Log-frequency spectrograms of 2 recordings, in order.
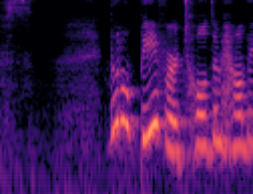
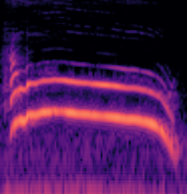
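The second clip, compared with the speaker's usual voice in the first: echoed call; 13 semitones higher, 4 dB louder than usual. Acted. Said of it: "the voice across the pond said".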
